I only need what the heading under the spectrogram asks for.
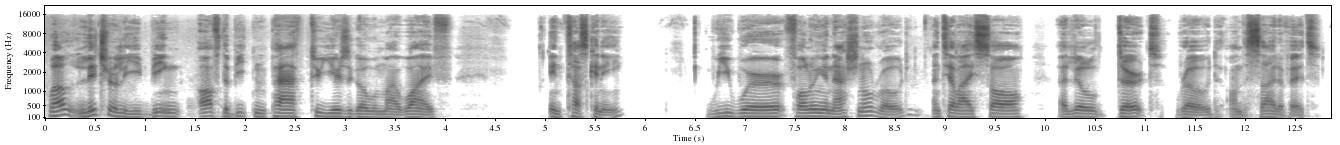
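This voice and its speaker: A low, gravelly man from Tunisia speaks as an interview guest. He is reflective and unhurried, pausing to search for his words. The recording is dry and close. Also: darkish tone, no room sound. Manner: thoughtful, slow, searching for words. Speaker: interview guest, travel industry professional.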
